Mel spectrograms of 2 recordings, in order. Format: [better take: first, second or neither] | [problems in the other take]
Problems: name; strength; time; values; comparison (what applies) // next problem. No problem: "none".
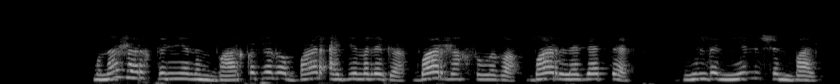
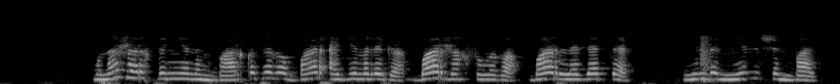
second | noise reduction (neural mask model Resemble Enhance denoiser)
